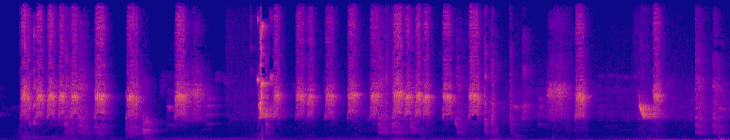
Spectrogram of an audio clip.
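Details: Flamboyan bird of Sumatra singing hard: quick high-pitched chirps in running clusters, a sharp loud note around the middle, then sparser bursts toward the end.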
